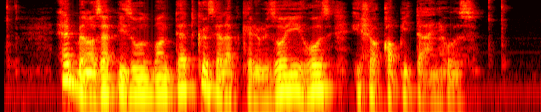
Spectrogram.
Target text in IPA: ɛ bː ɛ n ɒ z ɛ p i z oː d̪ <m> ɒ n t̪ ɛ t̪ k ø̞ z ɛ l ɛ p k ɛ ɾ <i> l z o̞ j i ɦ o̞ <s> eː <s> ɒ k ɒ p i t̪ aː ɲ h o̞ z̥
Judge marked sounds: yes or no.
no, no, no, no

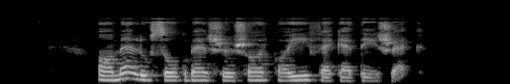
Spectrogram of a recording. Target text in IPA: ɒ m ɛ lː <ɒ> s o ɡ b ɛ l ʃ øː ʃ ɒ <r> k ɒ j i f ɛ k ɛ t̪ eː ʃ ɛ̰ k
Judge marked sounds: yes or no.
no, yes

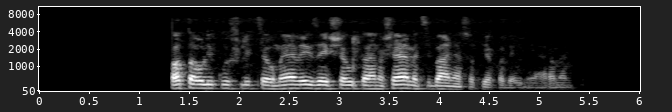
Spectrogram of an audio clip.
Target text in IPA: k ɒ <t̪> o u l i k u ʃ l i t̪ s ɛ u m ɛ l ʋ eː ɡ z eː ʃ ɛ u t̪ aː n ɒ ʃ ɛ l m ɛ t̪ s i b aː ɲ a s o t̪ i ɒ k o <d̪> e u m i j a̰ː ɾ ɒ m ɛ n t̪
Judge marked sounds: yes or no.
yes, yes

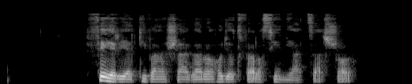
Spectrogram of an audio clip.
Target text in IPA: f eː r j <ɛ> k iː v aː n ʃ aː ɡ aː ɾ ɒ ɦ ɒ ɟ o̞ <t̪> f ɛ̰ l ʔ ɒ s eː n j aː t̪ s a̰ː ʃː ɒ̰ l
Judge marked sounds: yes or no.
yes, yes

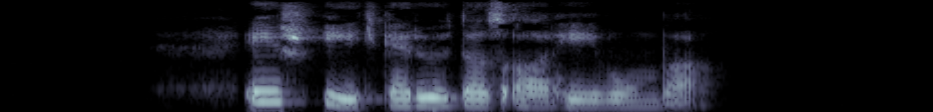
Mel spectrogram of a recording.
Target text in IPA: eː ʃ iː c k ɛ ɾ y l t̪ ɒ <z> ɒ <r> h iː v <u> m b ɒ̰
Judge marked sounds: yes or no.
yes, yes, yes

